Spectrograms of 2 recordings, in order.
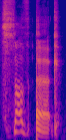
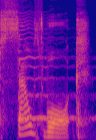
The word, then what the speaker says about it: Southwark: And yes, it's pronounced Sav. Why couldn't it just be pronounced Southwalk?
